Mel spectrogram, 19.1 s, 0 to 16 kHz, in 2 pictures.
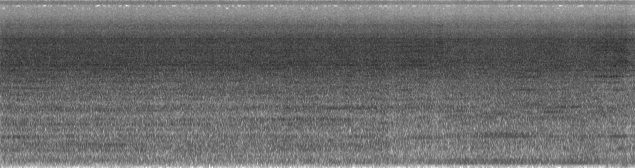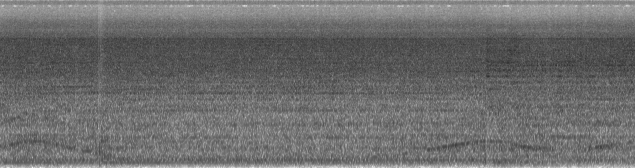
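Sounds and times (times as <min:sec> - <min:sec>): stone-cutting saw grinding: 0:00.0 - 0:19.0.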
